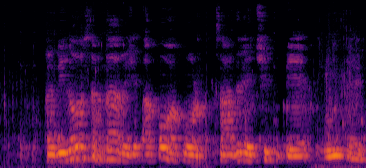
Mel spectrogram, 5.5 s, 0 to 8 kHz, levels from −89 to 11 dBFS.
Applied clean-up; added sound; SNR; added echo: neural separator model SepFormer DNS4.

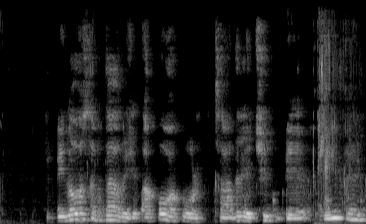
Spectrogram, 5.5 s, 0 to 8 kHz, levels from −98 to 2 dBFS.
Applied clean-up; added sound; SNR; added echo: neural mask model DeepFilterNet 3.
